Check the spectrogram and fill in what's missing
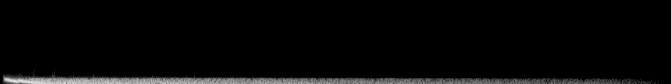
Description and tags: The sound of being submerged. Automated test oscillator with reverb added.
Bass, Bomb, Dive, Submerge, Underwater, Water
